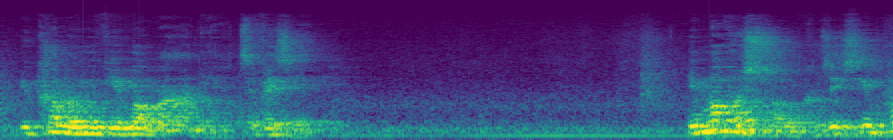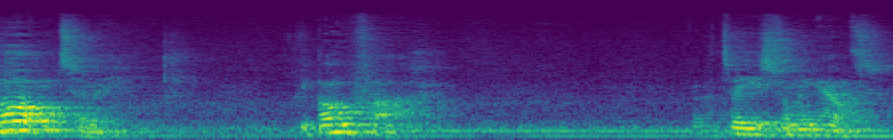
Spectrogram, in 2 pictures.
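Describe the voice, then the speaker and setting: An actor in a staged reading playing an imprisoned father, pleading and insistent, quick to swear and anger. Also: mid-range voice, darkish tone, lightly acted. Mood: friendly, anxious. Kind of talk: live staged play reading. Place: theatre-pub performance space, recorded from a distance. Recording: roomy far-off stage recording, faint noise.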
